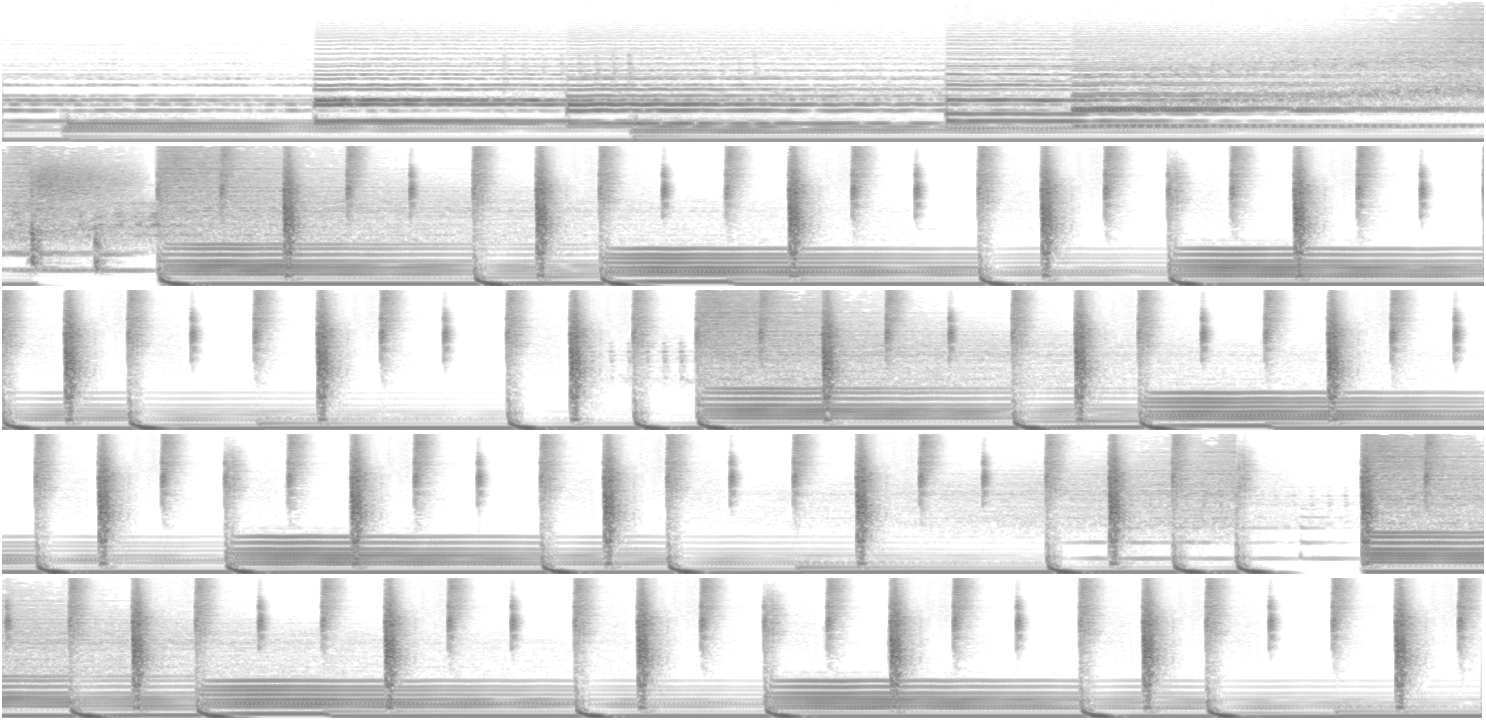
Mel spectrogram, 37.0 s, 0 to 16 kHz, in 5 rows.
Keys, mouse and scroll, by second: 1.6 z, 2.1 middle click, 2.8 s, 5.4 scroll down 1, 5.5 middle click, 6.4 z, 6.7 middle click, 7.2 Tab, 8.8 alt+x, 11.1 click, 12.1-15.0 shift+drag, 15.0-16.9 right drag, 16.9 click, 17.7 click, 18.6-18.9 middle drag, 18.9 click, 19.2 scroll down 1, 19.3 middle drag, 19.5-19.9 scroll up 3, 19.9 click, 20.7 click, 22.9-25.9 shift+drag, 26.6-28.0 drag, 28.4 scroll down 1, 28.5-28.8 middle drag, 28.8 click, 29.1 `, 30.0 ctrl+s, 30.2-31.1 scroll down 9, 31.1 click, 31.9 click, 32.2 scroll up 5, 32.8-33.2 scroll down 5, 33.2-33.5 shift+middle drag, 33.5-34.8 scroll up 1, 34.8-35.1 shift+middle drag, 35.1-35.9 scroll up 3, 35.9 click, 36.2-36.5 scroll up 3, 36.6-37.0 shift+middle drag.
